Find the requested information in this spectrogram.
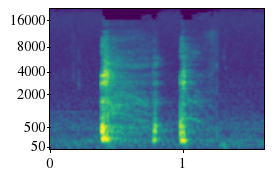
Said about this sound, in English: God, I feel like I'm in the geriatric ward right now with this cough. Mercy.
